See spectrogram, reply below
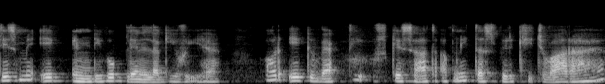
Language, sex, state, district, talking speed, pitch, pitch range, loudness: Hindi, male, Bihar, Patna, 170 wpm, 145 Hz, 130-165 Hz, -19 LUFS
